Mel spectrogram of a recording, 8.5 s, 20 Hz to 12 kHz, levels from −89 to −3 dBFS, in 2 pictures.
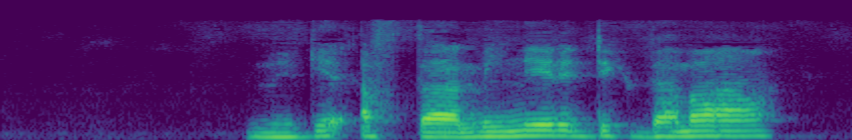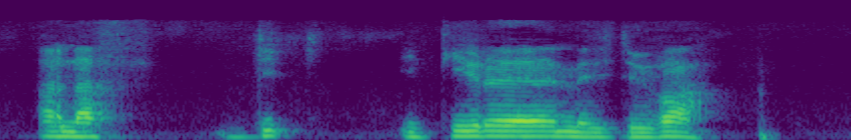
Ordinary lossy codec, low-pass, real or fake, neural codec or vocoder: AAC, 32 kbps; 7.2 kHz; fake; codec, 16 kHz, 1.1 kbps, Voila-Tokenizer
